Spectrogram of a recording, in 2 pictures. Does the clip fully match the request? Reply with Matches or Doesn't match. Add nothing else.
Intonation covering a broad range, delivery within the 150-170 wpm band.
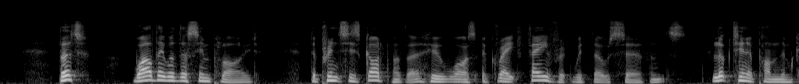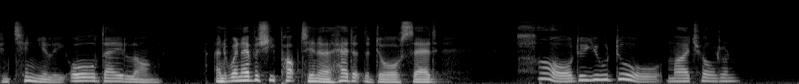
Matches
